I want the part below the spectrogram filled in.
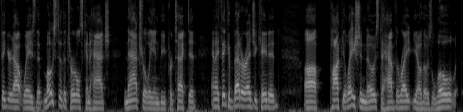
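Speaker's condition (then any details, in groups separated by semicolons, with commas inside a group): No condition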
